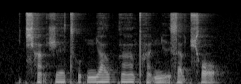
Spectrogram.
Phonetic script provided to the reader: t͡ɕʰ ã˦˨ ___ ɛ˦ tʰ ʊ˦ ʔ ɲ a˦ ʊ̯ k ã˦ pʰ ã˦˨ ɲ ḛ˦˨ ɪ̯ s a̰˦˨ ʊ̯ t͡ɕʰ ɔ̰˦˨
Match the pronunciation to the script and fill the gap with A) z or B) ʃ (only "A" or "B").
B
